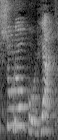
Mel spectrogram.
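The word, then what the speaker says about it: pseudopodia: वो food material के पास finger like projection, ये जो है इट is called सूडोपोडिया. Here the spelling is PSEUDO पोडिया. सूडोपोडिया में P साइलेंट है, इट इज सूडोपोडिया.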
